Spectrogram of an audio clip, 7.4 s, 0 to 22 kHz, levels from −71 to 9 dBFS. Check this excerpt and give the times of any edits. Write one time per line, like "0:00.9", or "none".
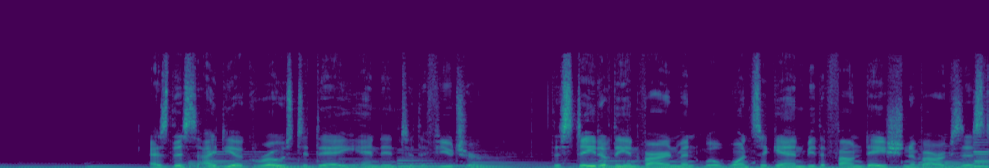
0:06.1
